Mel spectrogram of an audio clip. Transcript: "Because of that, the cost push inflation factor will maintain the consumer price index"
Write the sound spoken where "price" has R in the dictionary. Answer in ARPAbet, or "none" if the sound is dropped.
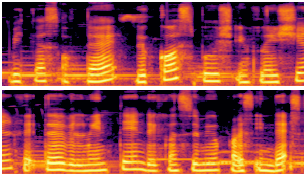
none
